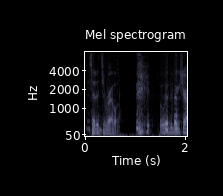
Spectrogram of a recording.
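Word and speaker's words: Tetairoa: At 8, with the Panthers, I have them taking Teta Taroa McMillan. I wanted to pronounce that right. Teta Taroa.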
